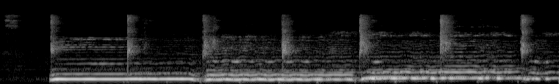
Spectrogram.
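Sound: finger snapping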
